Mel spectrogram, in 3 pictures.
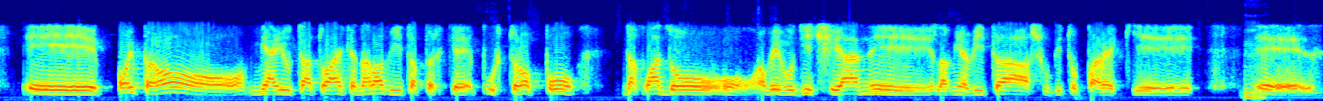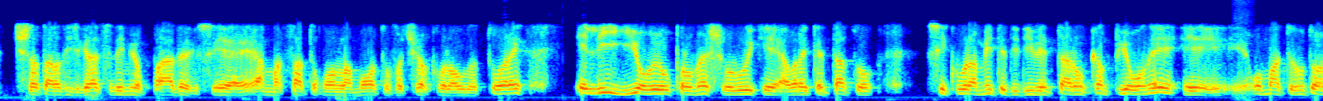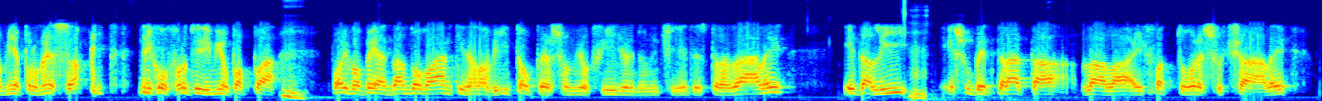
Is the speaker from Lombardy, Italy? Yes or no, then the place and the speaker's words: yes; Mandello del Lario, Lombardy, Italy; io da bambino vivevo a Mandello in riva al lago, e sono in una villetta in riva al lago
